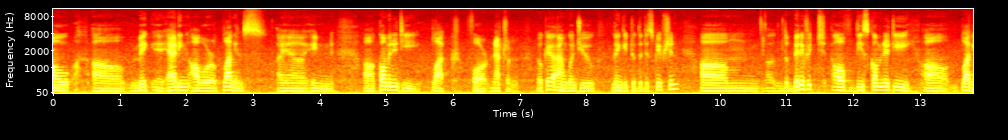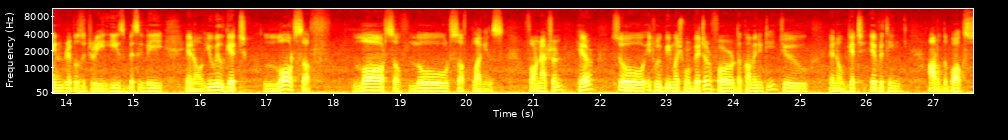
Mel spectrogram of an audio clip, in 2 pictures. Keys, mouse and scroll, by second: 0.3 scroll up 1, 7.5 click, 8.3 click, 9.2 click, 10.3 scroll up 1, 12.0 scroll up 1, 14.5 scroll down 1, 16.0 scroll down 1, 16.9-18.7 scroll down 1, 20.5-22.8 drag.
